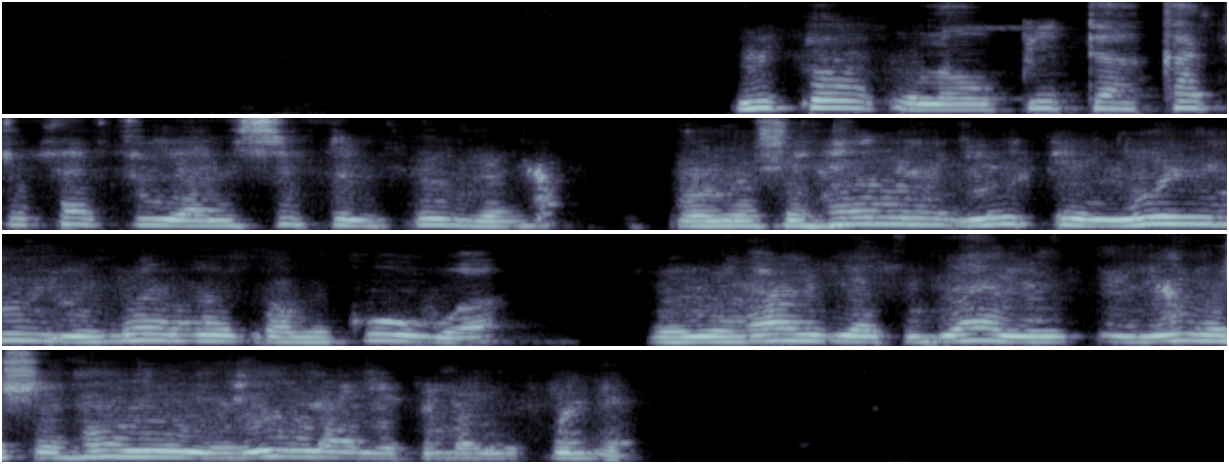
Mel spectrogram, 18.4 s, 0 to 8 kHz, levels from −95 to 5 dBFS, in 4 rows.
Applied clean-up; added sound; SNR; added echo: neural mask model Resemble Enhance denoiser.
